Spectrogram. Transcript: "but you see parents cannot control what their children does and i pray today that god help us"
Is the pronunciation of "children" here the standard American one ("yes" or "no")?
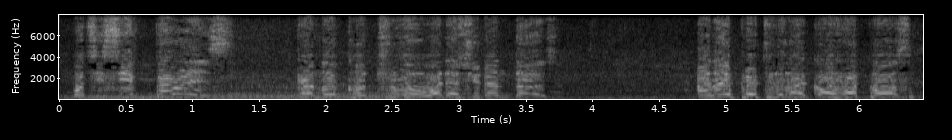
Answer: no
